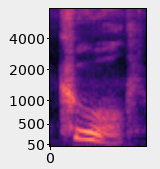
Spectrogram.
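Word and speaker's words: KEWL: K E WL pronounce cool and eventually they call that the cool institute.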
